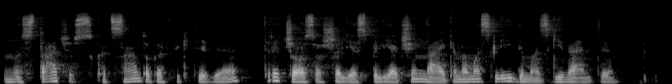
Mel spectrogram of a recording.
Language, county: Lithuanian, Kaunas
